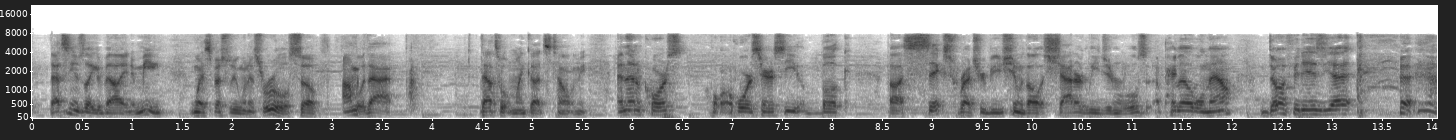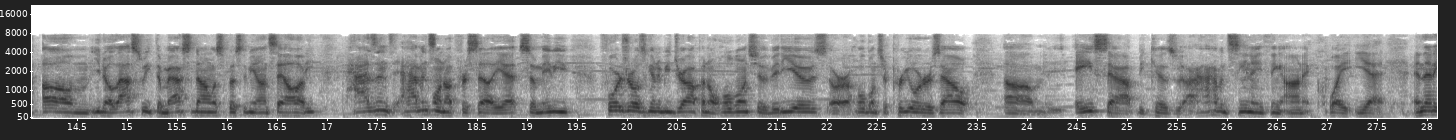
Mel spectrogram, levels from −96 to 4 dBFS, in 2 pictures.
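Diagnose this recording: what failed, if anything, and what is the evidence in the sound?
Compressed frames were skipped at the codec stage: frames went missing or the decoder rejected them, so the audio jumps ahead at 3.21 s (about 200 ms lost), 16.72 s (about 150 ms) and 18.02 s (about 300 ms). Each join lasts about 0.06 s.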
